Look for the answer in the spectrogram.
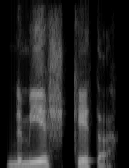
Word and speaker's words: Neemias Queta: Bobby Manning and I were at his event in Quincy, and Bobby asked him, "How do you pronounce your name?" Neemias Queta. That is the name.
